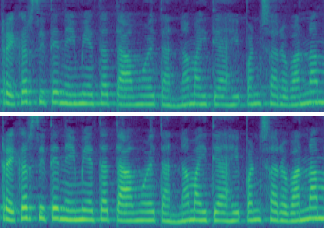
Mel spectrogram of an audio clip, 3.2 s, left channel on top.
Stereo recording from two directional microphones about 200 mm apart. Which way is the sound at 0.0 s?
25° right (ahead or behind).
